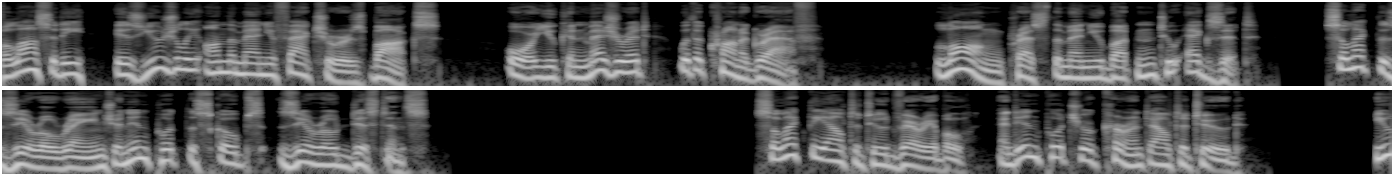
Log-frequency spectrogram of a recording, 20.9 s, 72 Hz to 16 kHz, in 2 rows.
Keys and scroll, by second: 3.5 Menu, 6.1 Menu, 11.5 Menu, 14.5 Menu, 18.2 Menu.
